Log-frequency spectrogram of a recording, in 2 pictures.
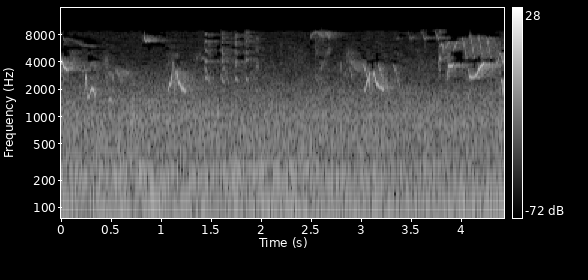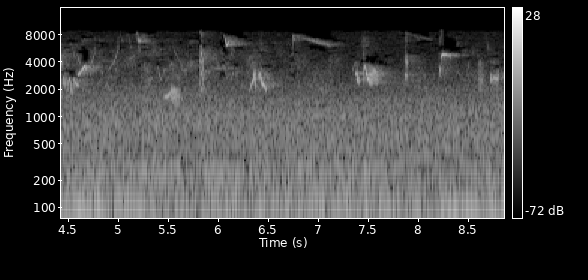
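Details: A catbird's song, offered as tutor song for magpie-robins, is a jumbled, nonstop string of squeaky, chattering, high phrases, each note brief and varied, over a low steady rumble.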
